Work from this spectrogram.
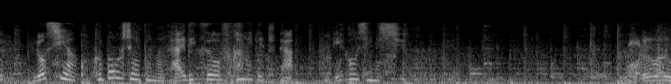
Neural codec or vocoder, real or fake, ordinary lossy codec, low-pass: codec, 16 kHz in and 24 kHz out, 1.1 kbps, FireRedTTS-2 codec; fake; Opus, 16 kbps; 7.2 kHz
